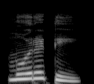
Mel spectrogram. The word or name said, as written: ಮೊರಡಿ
